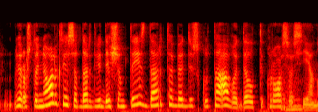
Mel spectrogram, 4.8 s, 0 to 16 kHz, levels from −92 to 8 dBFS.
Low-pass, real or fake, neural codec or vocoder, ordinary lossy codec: 7.2 kHz; real; none; MP3, 64 kbps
